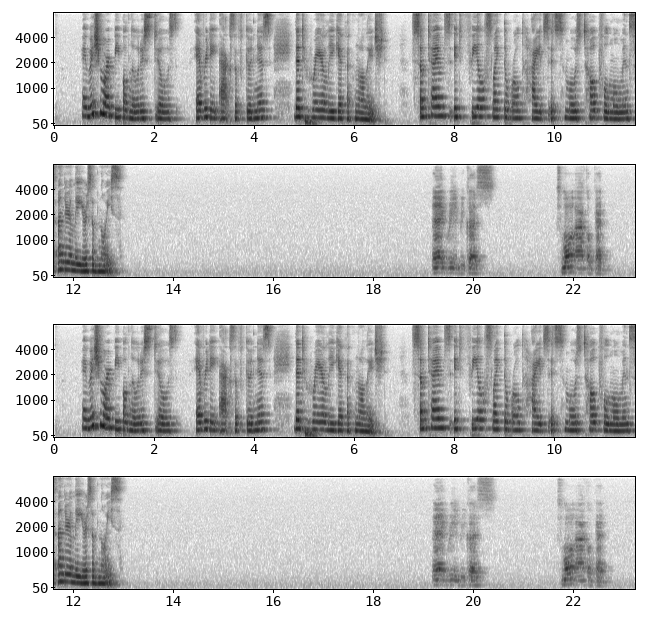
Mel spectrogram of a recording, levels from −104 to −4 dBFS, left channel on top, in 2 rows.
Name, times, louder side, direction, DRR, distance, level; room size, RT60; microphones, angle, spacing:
voice 1, 0.6-2.4 2.8-5.8 6.0-6.6 7.2-12.9, left 1 dB, 5° left, 5 dB, 0.3 m, -25 dB
voice 2, 19.2-20.4 21.7-22.6, left 3 dB, 80° left, 7 dB, 0.7 m, -34 dB
4.6 x 2.2 x 3.4 m, 0.36 s
head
